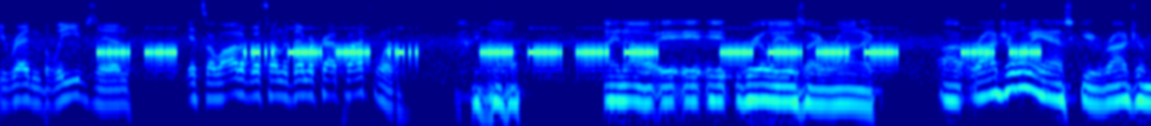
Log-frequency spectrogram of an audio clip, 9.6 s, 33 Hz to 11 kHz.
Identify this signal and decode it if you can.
Hellschreiber (Feld-Hell, 122.5 baud), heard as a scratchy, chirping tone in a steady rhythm, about 980 Hz, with speech in English. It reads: CQ TEST 2E3E 2E3E CQ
